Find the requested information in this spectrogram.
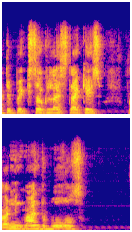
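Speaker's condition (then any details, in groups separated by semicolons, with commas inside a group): Traumatic brain injury; speech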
